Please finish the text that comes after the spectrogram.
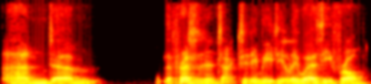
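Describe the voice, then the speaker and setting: A talk show presenter with a gravelly, husky voice, giving wry, opinionated takes in conversational talk about current affairs. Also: medium pitch, sing-song, measured pace, mellow.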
